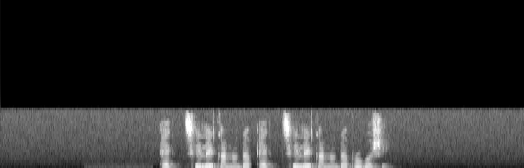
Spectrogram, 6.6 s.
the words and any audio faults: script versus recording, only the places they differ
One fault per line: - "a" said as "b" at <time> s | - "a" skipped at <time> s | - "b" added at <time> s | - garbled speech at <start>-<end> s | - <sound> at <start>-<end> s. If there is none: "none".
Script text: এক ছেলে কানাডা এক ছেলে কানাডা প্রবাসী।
none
